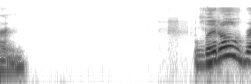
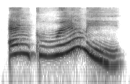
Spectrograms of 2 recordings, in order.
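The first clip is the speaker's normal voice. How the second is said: Little Red; 11 semitones higher, 4 dB louder than usual. A narrator's reading. Little Red voiced in story.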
